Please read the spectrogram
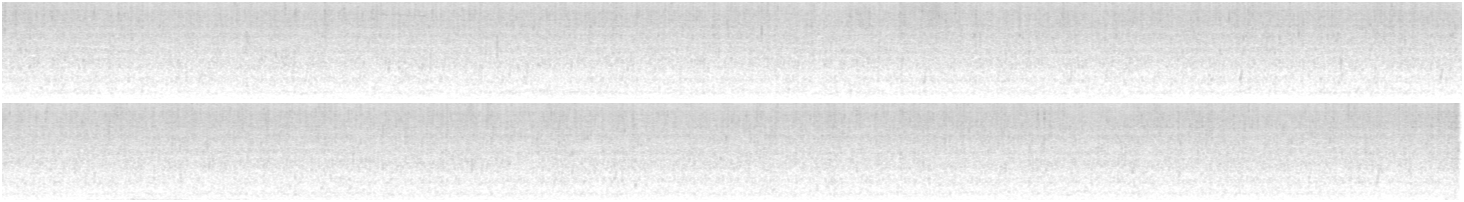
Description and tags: Sound of a small waterfall.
